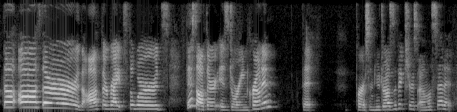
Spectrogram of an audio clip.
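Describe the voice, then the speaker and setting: A woman teacher reading a children's storybook aloud with chatty asides, putting questions to young listeners and answering them. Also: sits high. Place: indoor reading nook at home.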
